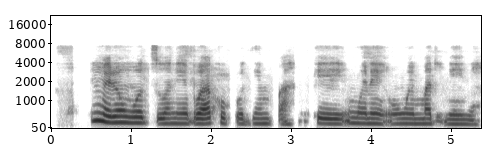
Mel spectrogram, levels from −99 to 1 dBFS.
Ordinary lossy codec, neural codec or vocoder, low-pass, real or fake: none; codec, 16 kHz, 16 kbps, FreqCodec, smaller model; 7.2 kHz; fake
